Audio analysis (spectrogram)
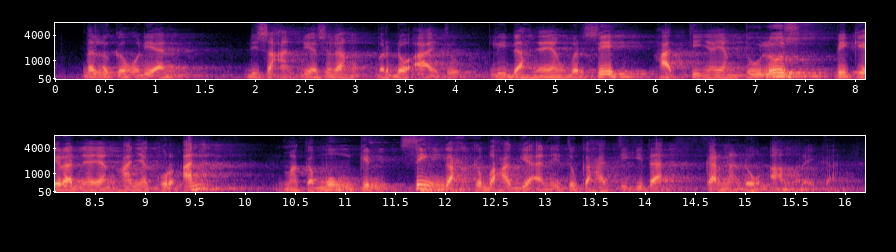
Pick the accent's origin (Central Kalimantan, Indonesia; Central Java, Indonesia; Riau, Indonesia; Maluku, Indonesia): Riau, Indonesia; Pekanbaru; Saya dari Pekanbaru ikut bersama sahabat-sahabat Paskas menyerahkan foto, video, kami share.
